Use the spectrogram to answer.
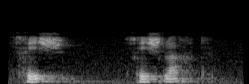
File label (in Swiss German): "frisch", alsace; meteo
